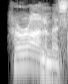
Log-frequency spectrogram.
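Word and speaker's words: Hieronymus: throat detective hi Heron is that heronimus Bosch said rhymes with Anonymous heronimus then detective heronimus Bosch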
